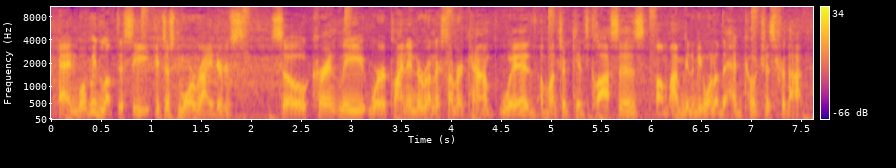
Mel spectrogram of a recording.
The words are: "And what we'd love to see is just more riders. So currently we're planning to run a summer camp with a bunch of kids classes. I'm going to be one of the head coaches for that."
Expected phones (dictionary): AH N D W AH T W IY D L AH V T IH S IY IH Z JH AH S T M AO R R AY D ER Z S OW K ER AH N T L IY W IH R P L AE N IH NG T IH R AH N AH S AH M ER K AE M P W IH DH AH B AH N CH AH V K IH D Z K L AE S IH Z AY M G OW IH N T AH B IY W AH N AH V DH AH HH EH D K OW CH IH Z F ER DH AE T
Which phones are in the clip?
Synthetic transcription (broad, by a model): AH N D W AH T W IY D L AH V T IH S IY IH Z JH AH S T M AO R R AY D ER Z S OW K ER AH N T L IY W IH R P L AE N IH NG T IH R AH N AH S AH M ER K AE M P W IH DH AH B AH N CH AH V K IH D Z K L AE S IH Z AY M G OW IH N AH B IY W AH N AH V DH AH HH EH D K OW CH IH Z F ER DH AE T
